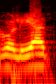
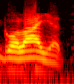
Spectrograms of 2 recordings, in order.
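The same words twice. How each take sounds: First: The name is pronounced with Spanish sounds. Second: The name is pronounced with English sounds. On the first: The speaker calls it wrong. "como si fuera español" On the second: The speaker calls it right. "en inglés dice Goliath"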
